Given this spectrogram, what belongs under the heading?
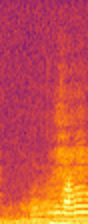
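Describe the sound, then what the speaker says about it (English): A single short cat meow, close and fairly quiet, rising briefly near the end of a faint background. "Yes, cat, I know. You are so noisy and needy and noisy."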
